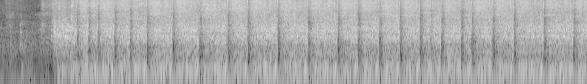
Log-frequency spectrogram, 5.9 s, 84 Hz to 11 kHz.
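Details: Old Dayton generator that sat unused for 30 years, restarted after reassembly and starter clutch removal: starts after a brief pause, then a quick even popping beat around three per second; small single-cylinder engine running steadily.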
